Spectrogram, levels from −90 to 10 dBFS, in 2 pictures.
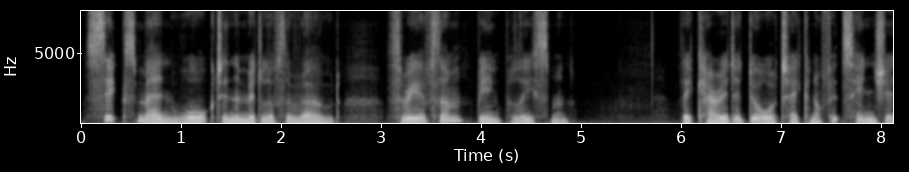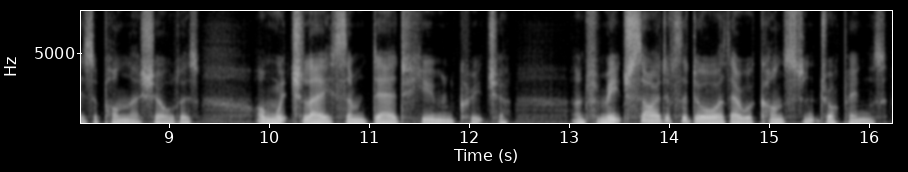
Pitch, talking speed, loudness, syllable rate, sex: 170 Hz, 160 wpm, -18 LUFS, 4.5 syllables/s, female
